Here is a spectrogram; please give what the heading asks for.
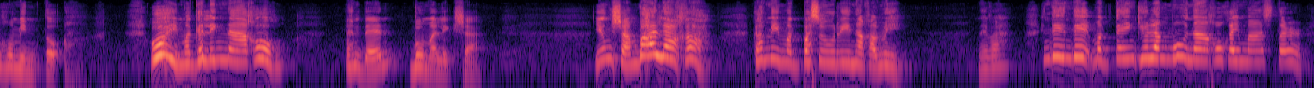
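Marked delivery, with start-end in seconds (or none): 1.5-2.8 high, loud joyful shout of a healed man; excited exclaim. Acted. Healed leper shouting to himself, excited and loud. 6.3-9.0 dismissive retort. Acted. Other lepers voiced in story. 10.4-13.0 insistent refusal. Acted. Grateful leper voiced in story.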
